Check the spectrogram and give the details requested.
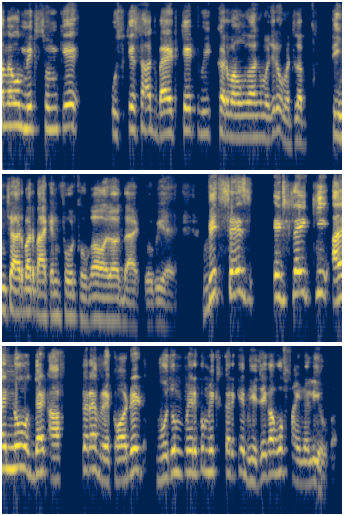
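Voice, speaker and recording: A man's voice: sits high, darkish tone, no room sound. A man with an Indian accent talking casually as an interview guest, switching often between Hindi and English. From Delhi, India.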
